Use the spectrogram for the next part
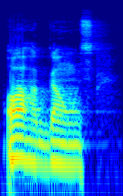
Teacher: uma palavra paroxítona a sílaba tônica é a penúltima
